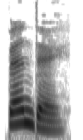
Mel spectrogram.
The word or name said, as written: benday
